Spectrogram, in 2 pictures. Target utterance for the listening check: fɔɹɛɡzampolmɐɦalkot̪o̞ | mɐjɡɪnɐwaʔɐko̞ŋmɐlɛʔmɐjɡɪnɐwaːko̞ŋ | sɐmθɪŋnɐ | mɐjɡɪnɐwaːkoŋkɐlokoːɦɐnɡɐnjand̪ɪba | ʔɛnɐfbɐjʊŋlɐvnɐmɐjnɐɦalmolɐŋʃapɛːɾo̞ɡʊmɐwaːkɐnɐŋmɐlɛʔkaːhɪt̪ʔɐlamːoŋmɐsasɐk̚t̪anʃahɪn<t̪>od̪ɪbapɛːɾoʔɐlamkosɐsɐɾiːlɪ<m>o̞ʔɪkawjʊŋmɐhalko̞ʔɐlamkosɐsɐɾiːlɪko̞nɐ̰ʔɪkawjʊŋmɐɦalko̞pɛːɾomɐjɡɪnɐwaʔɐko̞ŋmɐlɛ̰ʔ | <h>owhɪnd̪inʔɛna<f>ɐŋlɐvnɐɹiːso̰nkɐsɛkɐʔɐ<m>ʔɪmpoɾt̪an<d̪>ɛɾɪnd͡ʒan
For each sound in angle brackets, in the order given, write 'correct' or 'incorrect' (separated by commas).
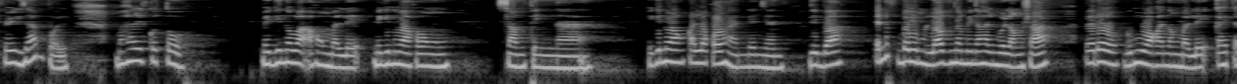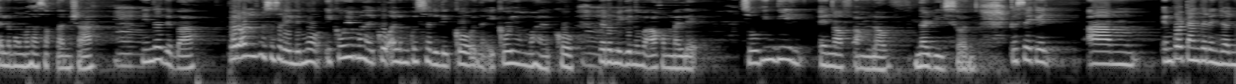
incorrect, correct, incorrect, correct, correct, incorrect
